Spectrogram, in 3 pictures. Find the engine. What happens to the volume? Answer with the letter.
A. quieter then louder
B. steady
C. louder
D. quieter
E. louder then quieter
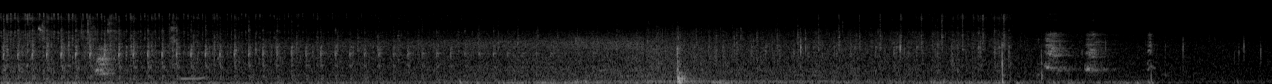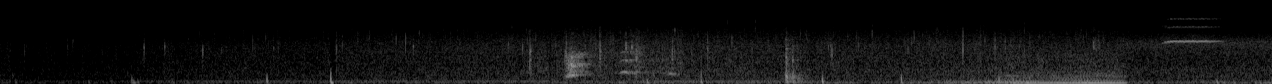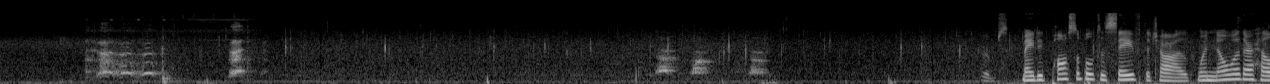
D.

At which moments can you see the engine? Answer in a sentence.
You can hear the engine from 0.0 to 10.2 s.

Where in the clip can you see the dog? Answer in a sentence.
You can hear the dog from 0.3 to 1.8 s, from 9.3 to 11.6 s, from 18.0 to 19.6 s, from 26.2 to 28.1 s and from 31.8 to 33.3 s.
